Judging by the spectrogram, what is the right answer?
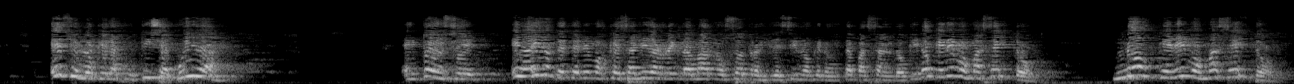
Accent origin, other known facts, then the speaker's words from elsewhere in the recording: Mar del Plata, Buenos Aires Province, Argentina; yo vengo de Mar del Plata, allá hay muchísimos grupos de chicas que se juntan, muchísimos.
